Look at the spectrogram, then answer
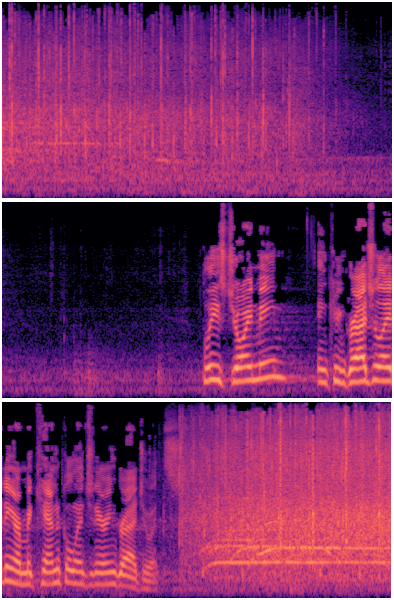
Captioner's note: cheers and applause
